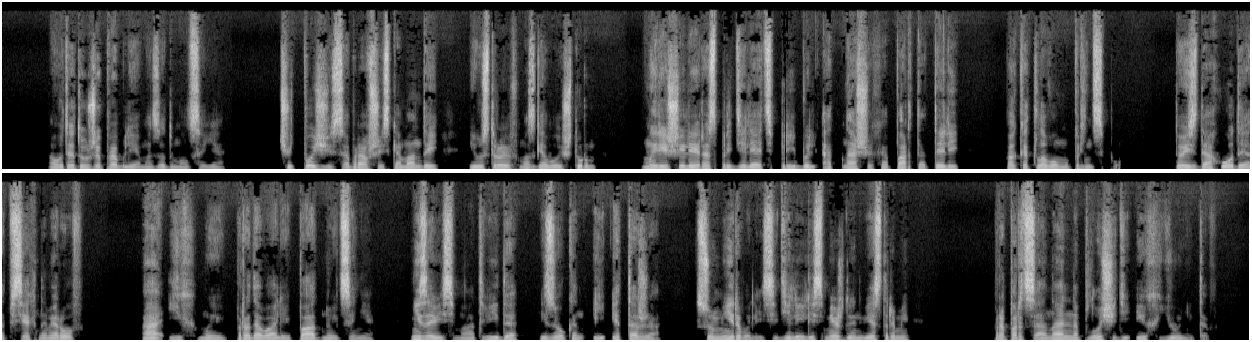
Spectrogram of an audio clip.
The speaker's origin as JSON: {"language": "Russian", "region": "Saint Petersburg", "country": "Russia", "tie": "born or raised there", "said": "Я, питерский гордец, был уверен, что нет места красивее моего родного города."}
